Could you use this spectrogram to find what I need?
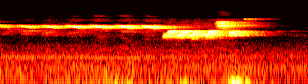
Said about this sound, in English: I'll give a very simple example now of birdsong.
